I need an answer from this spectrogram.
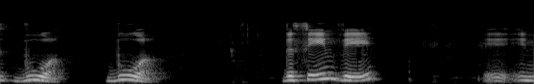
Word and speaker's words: bois: Here the last S is not pronounced. Generally the last letter of the word, as you know, is not pronounced, and OI is pronounced as ua. Ua. So it becomes bua.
